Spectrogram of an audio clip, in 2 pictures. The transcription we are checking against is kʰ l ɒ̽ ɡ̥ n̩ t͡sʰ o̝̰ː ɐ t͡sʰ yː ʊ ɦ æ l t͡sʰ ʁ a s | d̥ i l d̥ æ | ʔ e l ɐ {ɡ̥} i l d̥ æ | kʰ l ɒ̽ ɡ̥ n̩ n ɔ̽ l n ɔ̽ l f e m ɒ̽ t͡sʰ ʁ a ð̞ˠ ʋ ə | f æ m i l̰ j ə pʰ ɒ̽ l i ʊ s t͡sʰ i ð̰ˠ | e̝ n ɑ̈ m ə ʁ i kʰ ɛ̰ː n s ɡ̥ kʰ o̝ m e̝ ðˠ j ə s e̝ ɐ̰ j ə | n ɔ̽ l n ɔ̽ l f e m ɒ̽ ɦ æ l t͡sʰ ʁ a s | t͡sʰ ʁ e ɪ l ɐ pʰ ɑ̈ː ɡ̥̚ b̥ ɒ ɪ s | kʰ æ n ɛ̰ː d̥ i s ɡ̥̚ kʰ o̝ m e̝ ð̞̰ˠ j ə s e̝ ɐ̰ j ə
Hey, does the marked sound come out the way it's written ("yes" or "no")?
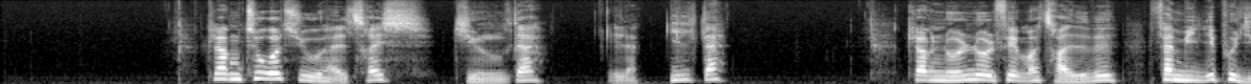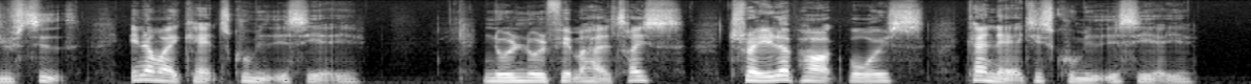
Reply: yes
